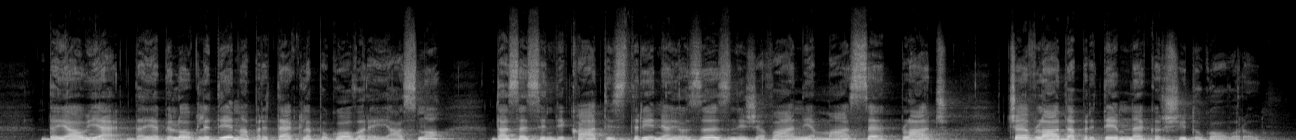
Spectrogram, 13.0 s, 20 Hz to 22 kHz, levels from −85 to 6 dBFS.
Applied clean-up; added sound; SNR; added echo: none; none; none; none.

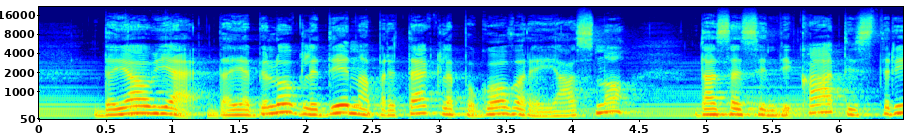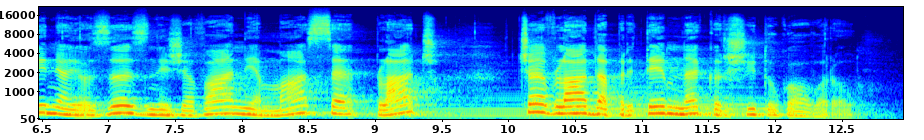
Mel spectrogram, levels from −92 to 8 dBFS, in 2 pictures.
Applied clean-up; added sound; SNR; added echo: none; Bowed string instrument; 18 dB; none.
